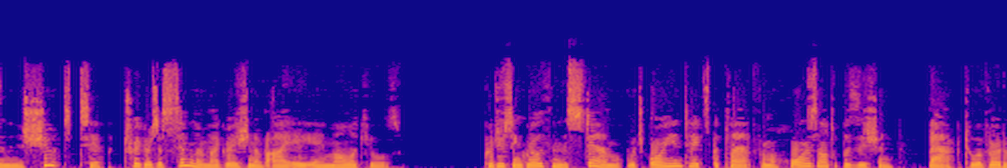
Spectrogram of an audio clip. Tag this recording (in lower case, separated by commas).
speech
